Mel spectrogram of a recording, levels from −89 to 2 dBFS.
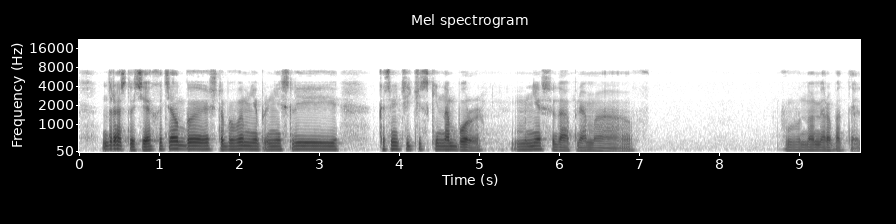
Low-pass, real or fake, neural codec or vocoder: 7.2 kHz; real; none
